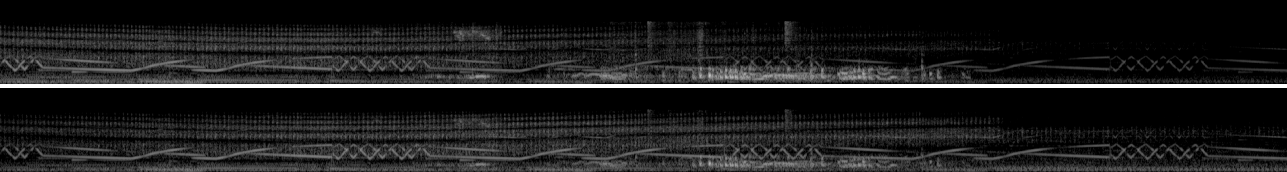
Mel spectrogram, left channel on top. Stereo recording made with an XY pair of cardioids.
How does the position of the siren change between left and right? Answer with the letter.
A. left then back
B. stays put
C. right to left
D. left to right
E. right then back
D.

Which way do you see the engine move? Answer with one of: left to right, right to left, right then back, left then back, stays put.
left to right.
